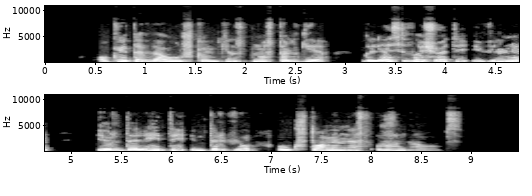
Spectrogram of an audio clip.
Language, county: Lithuanian, Vilnius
